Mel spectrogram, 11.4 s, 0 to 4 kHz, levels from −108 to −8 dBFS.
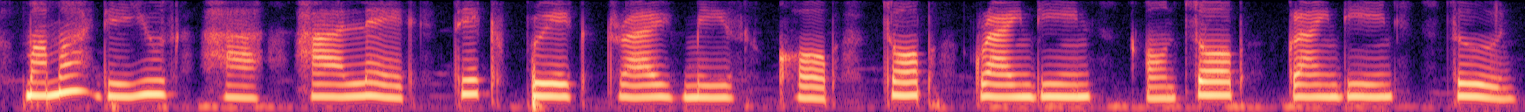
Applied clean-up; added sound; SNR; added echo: none; none; none; none.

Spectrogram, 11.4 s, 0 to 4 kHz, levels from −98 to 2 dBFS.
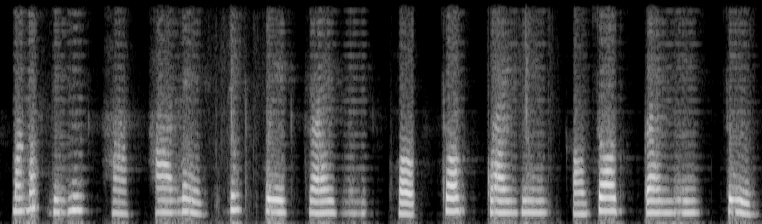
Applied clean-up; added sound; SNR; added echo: neural separator model SepFormer WHAMR!.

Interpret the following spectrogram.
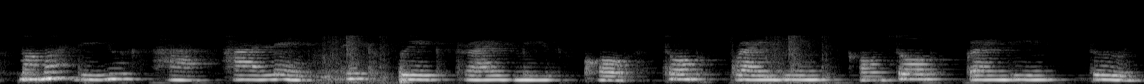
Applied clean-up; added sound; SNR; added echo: none; Drawer open or close; 20 dB; reverberation time 0.7 s.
